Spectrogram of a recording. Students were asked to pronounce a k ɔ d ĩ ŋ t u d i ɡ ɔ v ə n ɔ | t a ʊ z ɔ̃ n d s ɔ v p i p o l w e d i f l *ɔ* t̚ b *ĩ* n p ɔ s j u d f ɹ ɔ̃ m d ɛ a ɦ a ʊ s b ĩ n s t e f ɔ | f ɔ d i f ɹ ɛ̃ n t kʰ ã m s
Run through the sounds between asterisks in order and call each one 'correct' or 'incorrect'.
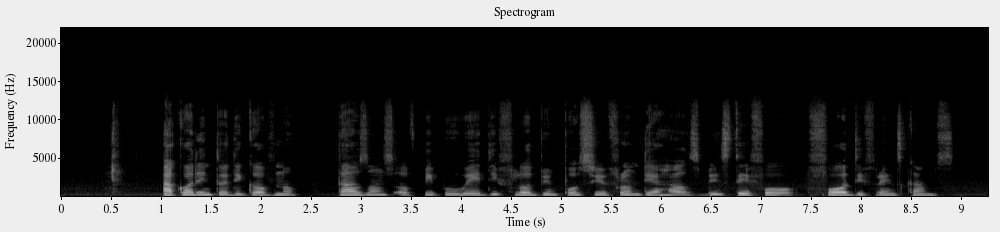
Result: correct, correct

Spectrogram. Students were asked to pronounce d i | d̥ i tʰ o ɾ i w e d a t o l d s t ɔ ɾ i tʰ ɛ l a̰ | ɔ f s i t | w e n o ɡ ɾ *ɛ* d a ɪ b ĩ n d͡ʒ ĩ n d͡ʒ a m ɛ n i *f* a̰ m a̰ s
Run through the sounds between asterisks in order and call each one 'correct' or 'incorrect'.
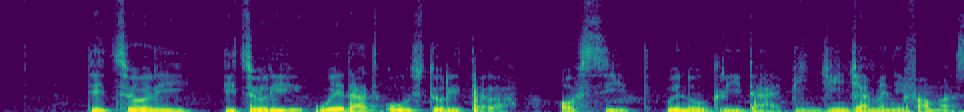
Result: incorrect: i, correct

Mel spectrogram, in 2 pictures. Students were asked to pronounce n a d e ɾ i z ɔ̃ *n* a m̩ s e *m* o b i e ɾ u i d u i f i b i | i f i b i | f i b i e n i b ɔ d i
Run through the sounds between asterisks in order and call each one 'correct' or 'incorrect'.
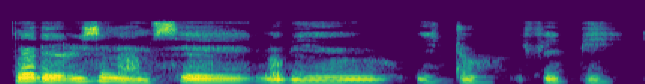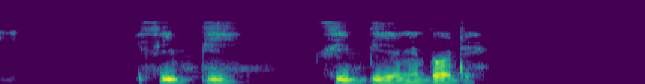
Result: correct, incorrect: n

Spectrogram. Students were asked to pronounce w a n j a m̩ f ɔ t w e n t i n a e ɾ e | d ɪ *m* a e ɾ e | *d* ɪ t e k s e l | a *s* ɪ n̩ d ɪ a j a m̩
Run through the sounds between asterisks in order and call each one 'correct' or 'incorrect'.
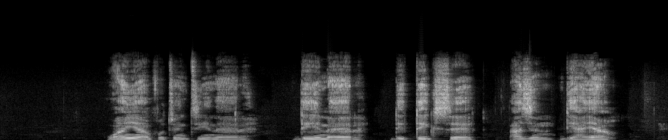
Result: incorrect: n, correct, incorrect: z

